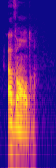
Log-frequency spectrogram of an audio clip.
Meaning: for sale
- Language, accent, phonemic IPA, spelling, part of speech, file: French, France, /a vɑ̃dʁ/, à vendre, adjective, LL-Q150 (fra)-à vendre.wav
